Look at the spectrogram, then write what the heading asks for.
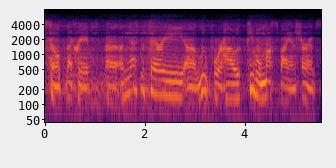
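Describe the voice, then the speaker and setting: A man hosting a conversational radio discussion, explaining things in a measured, hesitant way. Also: medium pitch, lively intonation. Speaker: radio show host. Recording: dull, noisy shortwave radio broadcast.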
